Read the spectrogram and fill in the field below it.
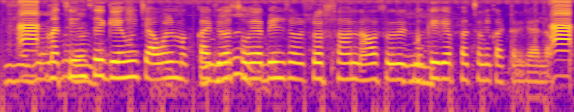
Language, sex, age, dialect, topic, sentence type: Bhojpuri, female, 18-24, Western, agriculture, statement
